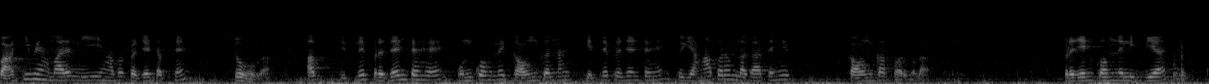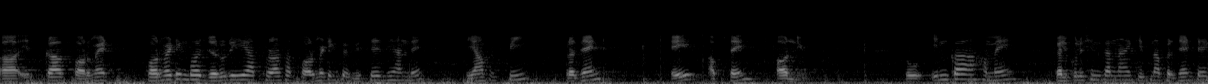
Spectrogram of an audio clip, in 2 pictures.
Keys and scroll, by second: 10.7 ctrl+shift+p, 11.2 ctrl+Tab, 19.4 ctrl+Tab, 20.9 ctrl+shift+l, 21.2 ctrl+Tab.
